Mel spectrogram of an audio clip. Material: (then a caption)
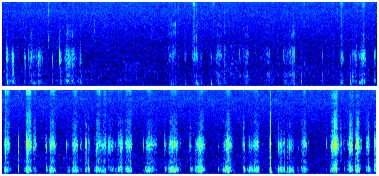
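Plastic. A small white plastic clothespin with a metal spring is held in the fingers while a cotton swab scratches along its grooves. Soft, dry scratching strokes are sparse and quiet at first, then become denser and louder after about seven seconds. The strokes come in an uneven rhythm, each short with no ring.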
